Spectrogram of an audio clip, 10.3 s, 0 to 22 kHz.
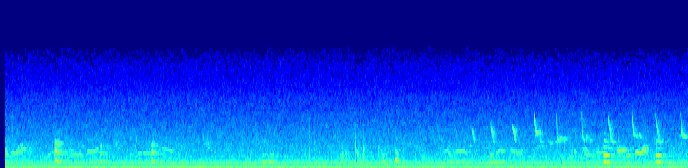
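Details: Great Crested Grebes (Podiceps cristatus) at Hraški mlaki on 27 March 2022 give short, harsh, gobbling notes, scattered and overlapping, with thin high chirps and a steady low rumble of wind.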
